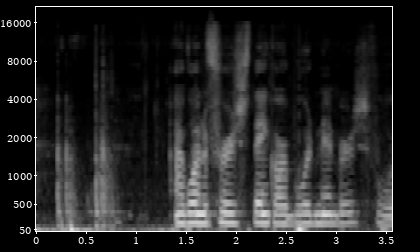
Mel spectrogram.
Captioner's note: sounding gavel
